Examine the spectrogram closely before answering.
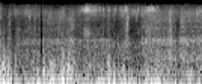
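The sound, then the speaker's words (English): Outdoor wind buffeting a microphone, a loud, steady low roar that rumbles and gusts unevenly for the whole moment with no other clear sound. “I do apologise about the wind”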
